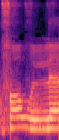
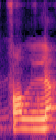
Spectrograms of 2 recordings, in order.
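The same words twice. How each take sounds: First: The final vowel is lengthened. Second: The final vowel is cut short. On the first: The speaker calls it right. "ഒന്ന് അല്പം നീട്ട" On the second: The speaker calls it wrong. "നിർത്തേണ്ടത് ഫള എന്നല്ല"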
